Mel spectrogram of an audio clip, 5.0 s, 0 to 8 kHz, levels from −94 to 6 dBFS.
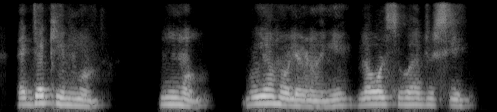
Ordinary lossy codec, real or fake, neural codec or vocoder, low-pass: Opus, 64 kbps; fake; codec, 16 kHz, 2 kbps, FreqCodec, smaller model; 7.2 kHz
